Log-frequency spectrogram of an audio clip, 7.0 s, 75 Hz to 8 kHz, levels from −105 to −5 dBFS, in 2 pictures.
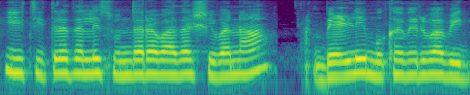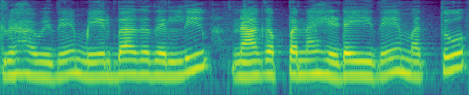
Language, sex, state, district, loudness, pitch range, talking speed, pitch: Kannada, female, Karnataka, Chamarajanagar, -17 LUFS, 195-215 Hz, 110 wpm, 205 Hz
